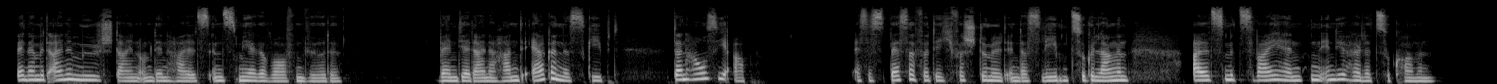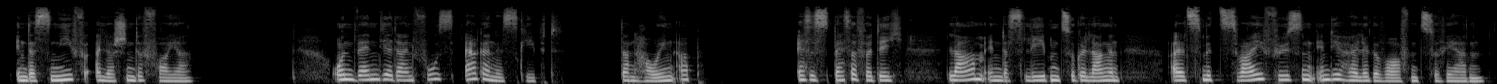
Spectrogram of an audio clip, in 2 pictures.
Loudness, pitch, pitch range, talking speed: -24 LUFS, 185 Hz, 165-210 Hz, 160 wpm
